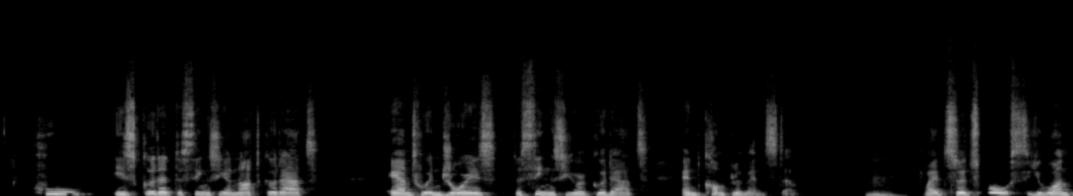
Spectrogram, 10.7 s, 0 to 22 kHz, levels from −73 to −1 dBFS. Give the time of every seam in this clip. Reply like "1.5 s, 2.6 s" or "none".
none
